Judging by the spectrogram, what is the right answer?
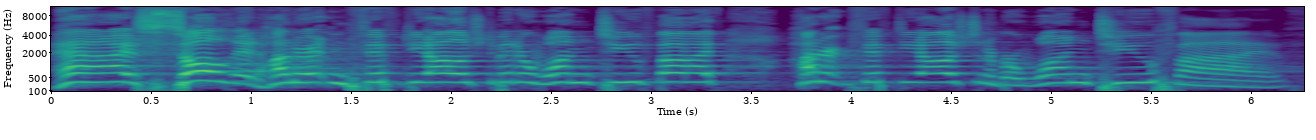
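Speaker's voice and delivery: loud, ringing declaration of the sale; sale announcement. Acted. Auctioneer announcing the winning bidder, loud ringing call.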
